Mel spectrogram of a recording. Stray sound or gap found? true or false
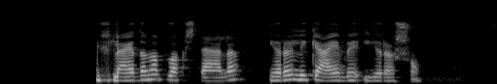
false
